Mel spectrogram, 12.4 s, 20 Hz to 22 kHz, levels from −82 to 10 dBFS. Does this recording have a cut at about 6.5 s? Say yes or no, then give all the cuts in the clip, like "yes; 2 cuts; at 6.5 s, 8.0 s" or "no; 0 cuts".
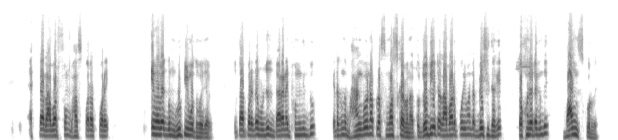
no; 0 cuts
